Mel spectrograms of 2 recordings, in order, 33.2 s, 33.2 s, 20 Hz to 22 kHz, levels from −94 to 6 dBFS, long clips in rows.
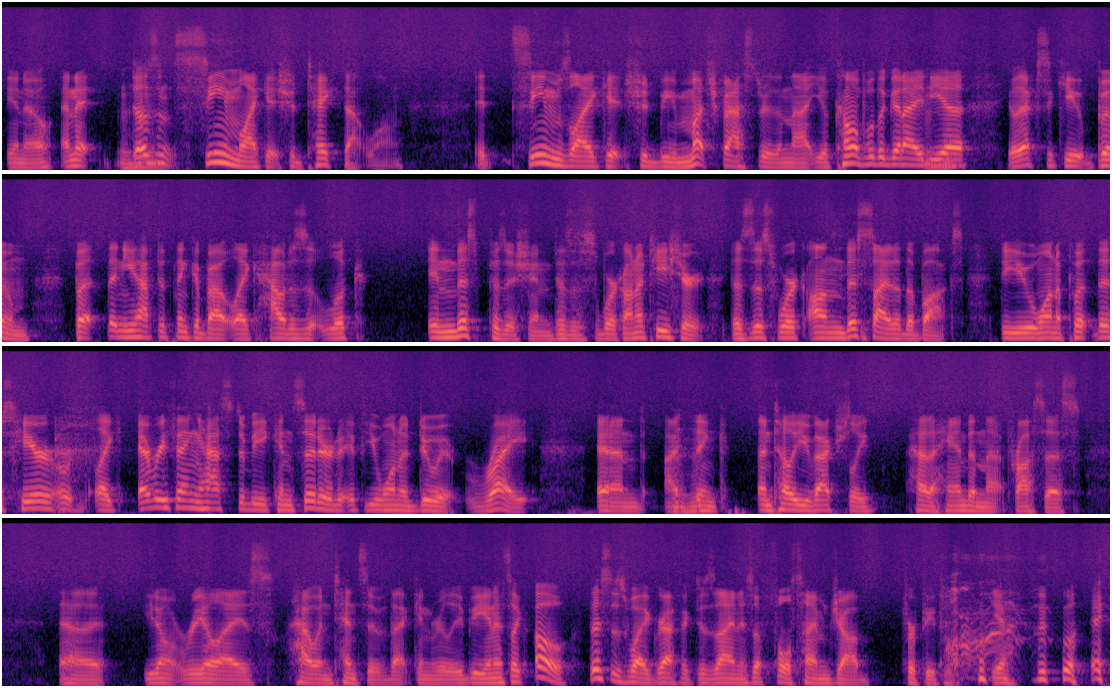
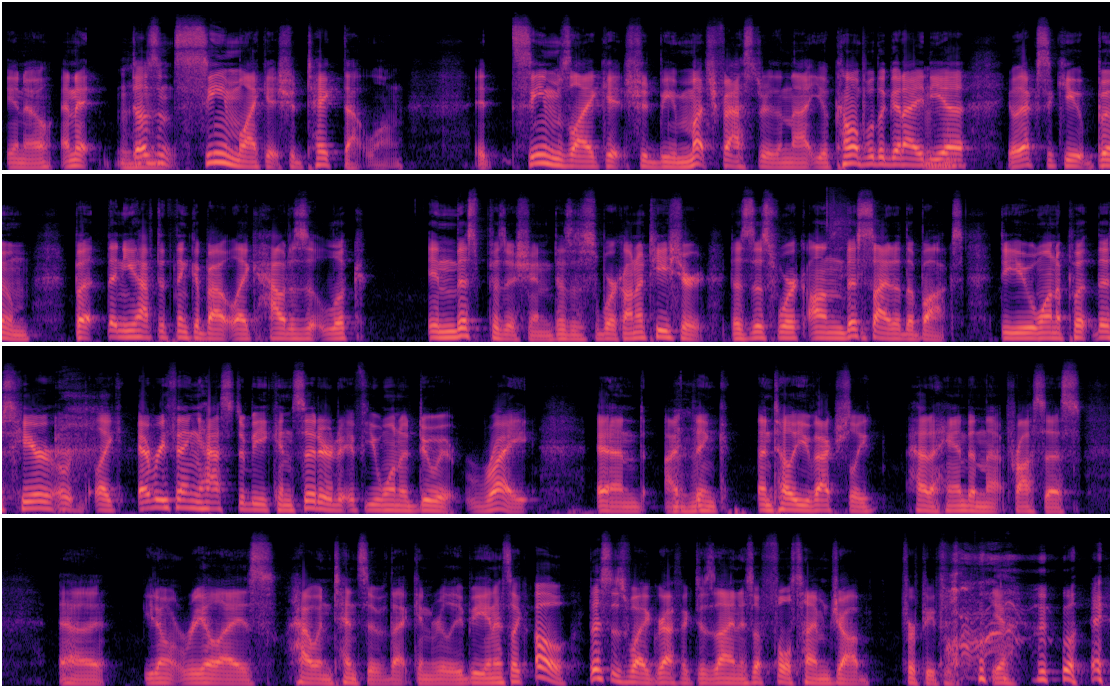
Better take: second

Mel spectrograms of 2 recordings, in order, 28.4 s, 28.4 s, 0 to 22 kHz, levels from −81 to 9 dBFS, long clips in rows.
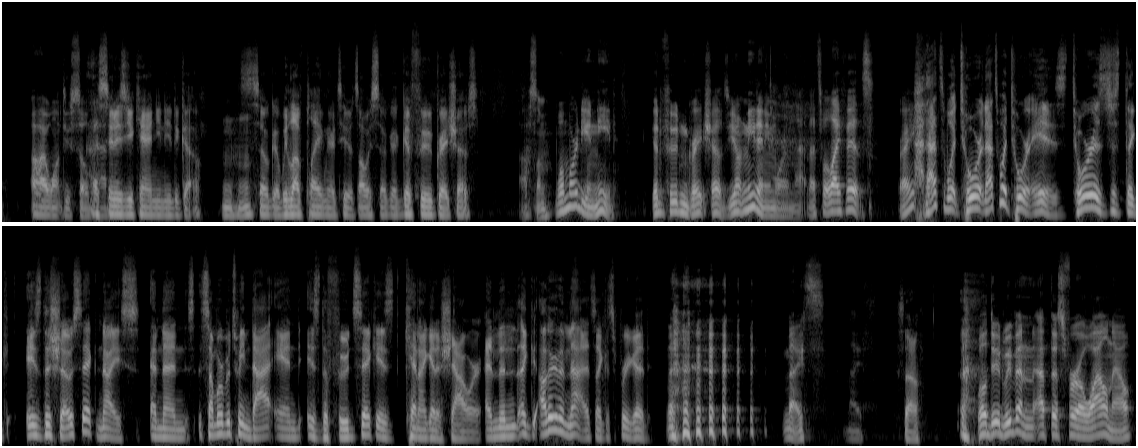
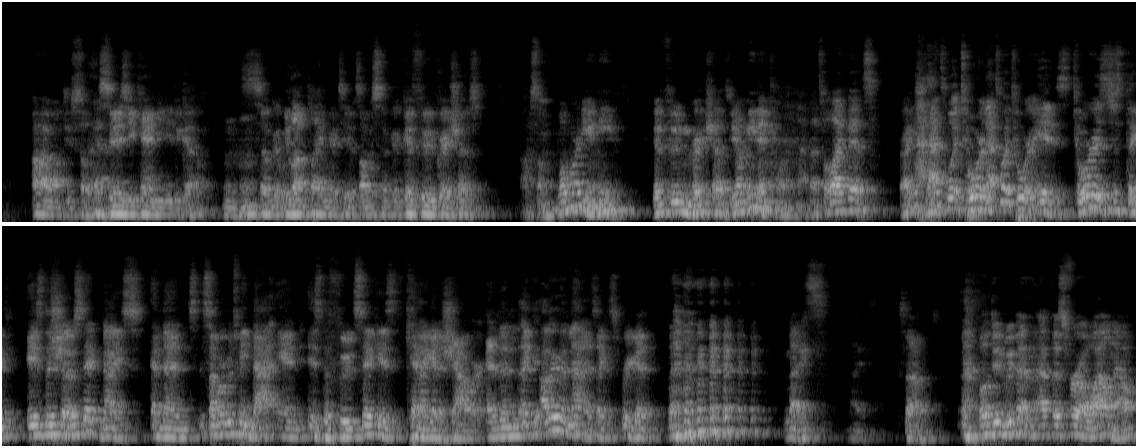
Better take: first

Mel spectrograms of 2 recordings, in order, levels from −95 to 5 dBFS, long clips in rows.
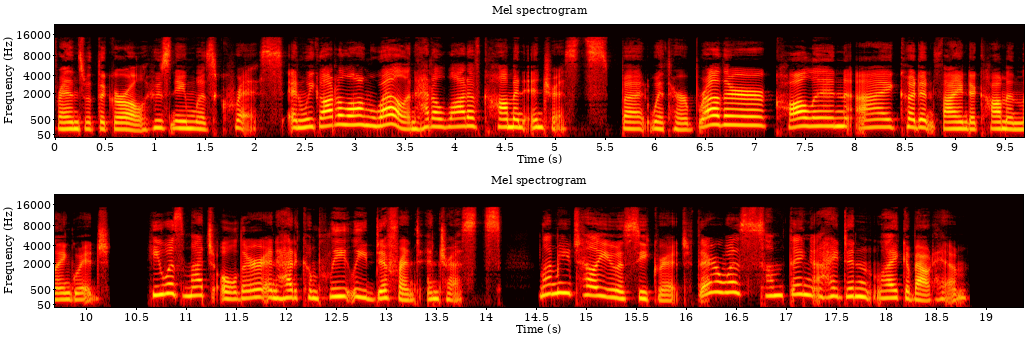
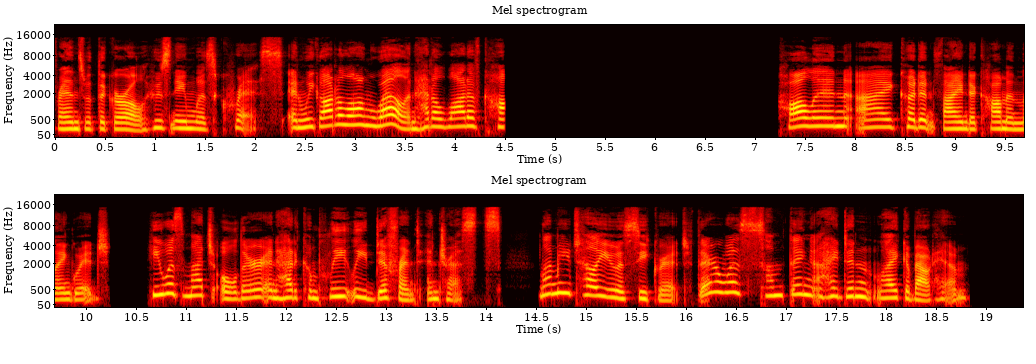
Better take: first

